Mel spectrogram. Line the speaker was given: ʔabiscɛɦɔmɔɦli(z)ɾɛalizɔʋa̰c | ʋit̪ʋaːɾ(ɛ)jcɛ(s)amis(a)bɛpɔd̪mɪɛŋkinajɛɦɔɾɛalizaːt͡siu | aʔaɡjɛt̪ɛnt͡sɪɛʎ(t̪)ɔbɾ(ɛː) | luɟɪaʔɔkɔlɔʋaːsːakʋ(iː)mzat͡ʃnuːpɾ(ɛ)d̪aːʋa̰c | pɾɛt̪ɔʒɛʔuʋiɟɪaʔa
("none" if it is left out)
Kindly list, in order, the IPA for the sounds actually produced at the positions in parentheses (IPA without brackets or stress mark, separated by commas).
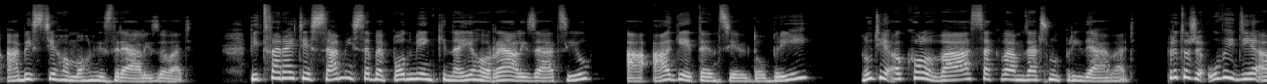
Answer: z, a, s, ɛ, d̪, iː, aː, i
